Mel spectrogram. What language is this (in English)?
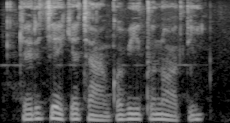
Kalenjin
